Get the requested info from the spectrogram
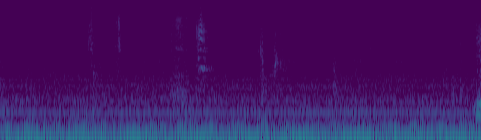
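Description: Marker squeaking on a whiteboard in a series of short strokes as a sharp sign and a note head are written, over a steady low room hum.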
